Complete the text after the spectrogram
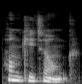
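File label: "honky tonk", British English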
